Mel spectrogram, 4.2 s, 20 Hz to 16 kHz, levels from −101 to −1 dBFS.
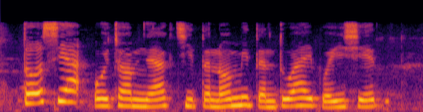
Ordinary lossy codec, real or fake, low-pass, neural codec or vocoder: none; real; 7.2 kHz; none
